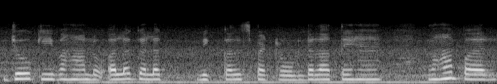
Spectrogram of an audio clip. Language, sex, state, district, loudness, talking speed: Hindi, female, Punjab, Fazilka, -15 LUFS, 145 wpm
